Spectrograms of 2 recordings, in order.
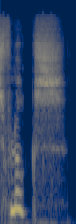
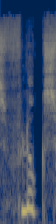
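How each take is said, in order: First: The same word breathed as a whisper; whispered echo. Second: High, loud cry of the last magic word; high spell call. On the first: Petunia whispers the spell's last word. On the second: Petunia ends her spell with a high call. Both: Acted.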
